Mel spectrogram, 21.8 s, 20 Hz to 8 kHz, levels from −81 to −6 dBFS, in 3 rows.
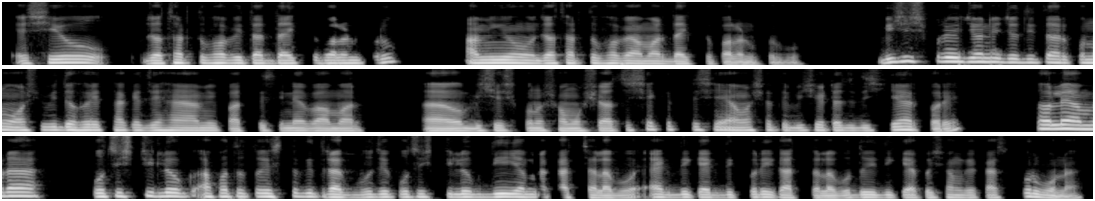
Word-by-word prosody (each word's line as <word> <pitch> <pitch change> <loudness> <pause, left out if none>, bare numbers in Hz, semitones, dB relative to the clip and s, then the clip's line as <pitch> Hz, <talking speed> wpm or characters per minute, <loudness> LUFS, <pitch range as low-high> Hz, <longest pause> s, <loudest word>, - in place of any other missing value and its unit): এ - - -1
সেও 150 +3 +4 0.5
যথার্থভাবে 135 +1 +1
তার 125 -1 +2
দায়িত্ব 125 +1 0
পালন 130 0 +3
করুক। 175 +6 -3 0.5
আমিও 140 0 +6 0.2
যথার্থভাবে 125 -1 0
আমার 110 0 0
দায়িত্ব 105 0 -2
পালন 90 -1 -1
করবো। 75 -1 -9 0.6
বিশেষ 195 +4 +2
প্রয়োজনে 190 -2 +4
যদি 160 -1 0
তার 155 -2 +3
কোনো 145 -1 +1
অসুবিধা 135 +2 0
হয়ে 130 0 +3
থাকে, 125 0 -2
যে 120 - 0
হ্যাঁ 115 -1 +1
আমি 115 0 0
পারতেছি 105 +1 -6
না, - - 0
বা 105 - -1
আমার 105 0 -1 0.5
অ্যা 105 - +1 0.3
বিশেষ 105 +1 -3
কোনো 110 0 -1
সমস্যা 105 0 -2
আছে, 105 +3 -8
সেক্ষেত্রে 155 -1 -7
সে - - -3
আমার 120 +1 -1
সাথে 130 -2 -6
বিষয়টা 120 0 -2
যদি 115 0 -3
শেয়ার 145 +1 +2
করে, 90 +3 -1 0.5
তাহলে 185 0 +5
আমরা 180 +1 +4 0.5
২৫ 155 +1 +2
টি 185 - +1
লোক 165 -2 +5 0.2
আপাতত 150 0 0 0.2
স্থগিত 155 -2 -2
রাখবো, 120 -2 +2
যে - - +4
২৫ 135 0 0
টি - - -6
লোক 135 -1 +3
দিয়েই 140 0 +6
আমরা 125 -1 -2
কাজ 115 -1 -4
চালাবো। 100 -2 0 0.2
১ 125 - +1
দিক, 125 -1 0
১ 115 - -2
দিক 120 -2 -2
করেই 125 -1 +1
কাজ 105 -1 0
চালাবো, 100 -1 0
২ 120 0 +4
দিকে 115 0 -3
একই 110 +1 -3
সঙ্গে 110 -1 -1
কাজ 110 -1 -2
করব 140 -7 +3
না। 85 - -3
125 Hz, 195 wpm, -23 LUFS, 110-145 Hz, 0.6 s, আমিও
